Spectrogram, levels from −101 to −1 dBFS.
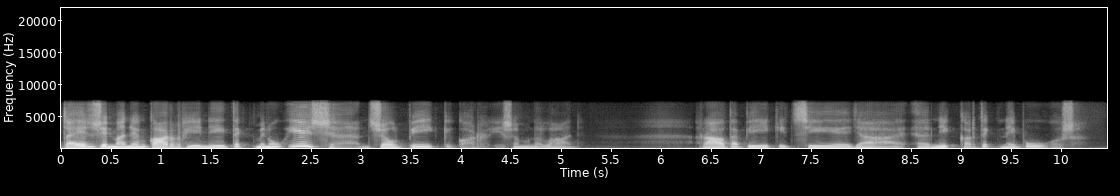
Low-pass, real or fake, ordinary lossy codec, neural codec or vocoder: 7.2 kHz; fake; none; codec, 16 kHz, about 1 kbps, DyCAST, with the encoder's durations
